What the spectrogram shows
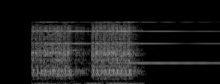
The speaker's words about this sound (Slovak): Čo vám napadne ako prvé, keď sa povie zvonček? Zvonenie telefónu?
